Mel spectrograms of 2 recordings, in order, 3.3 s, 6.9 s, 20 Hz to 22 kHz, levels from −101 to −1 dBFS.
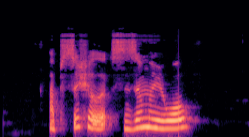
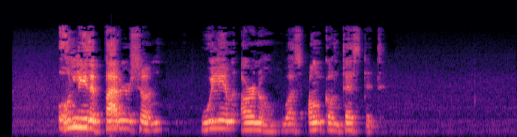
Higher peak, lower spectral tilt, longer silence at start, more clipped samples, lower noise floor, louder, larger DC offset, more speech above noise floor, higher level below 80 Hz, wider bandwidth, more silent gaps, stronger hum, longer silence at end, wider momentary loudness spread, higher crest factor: second, -8 dBFS vs 0 dBFS; about the same, -5 dB/octave vs -4 dB/octave; second, 0.65 s vs 0.8 s; neither; first, -86 dBFS vs -63 dBFS; about the same, -22 LUFS vs -20 LUFS; neither; first, 65 dB vs 42 dB; first, -68 dBFS vs -74 dBFS; second, 9.4 kHz vs 11.5 kHz; neither; neither; second, 0.8 s vs 1.95 s; second, 12 LU vs 19 LU; second, 16 dB vs 24 dB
